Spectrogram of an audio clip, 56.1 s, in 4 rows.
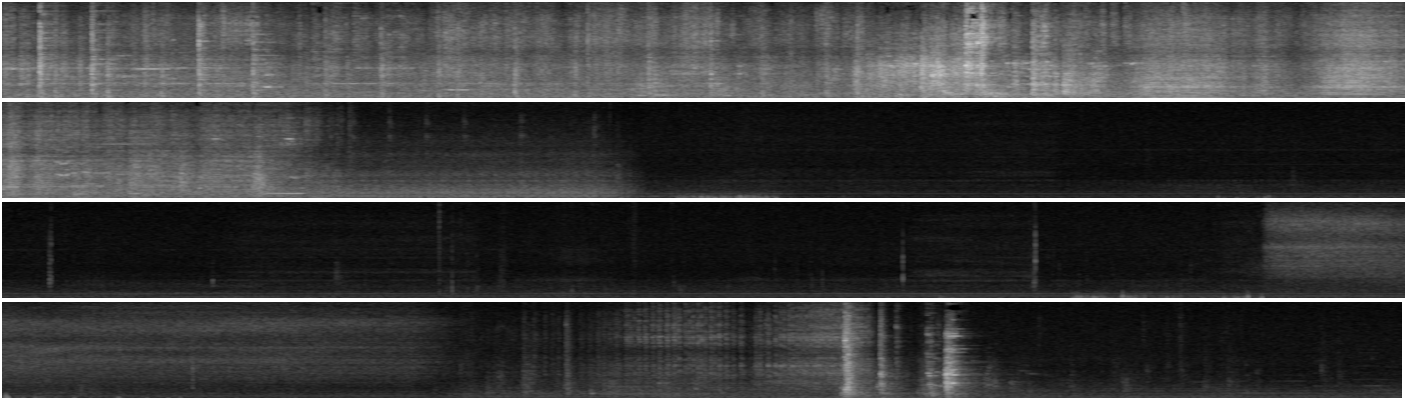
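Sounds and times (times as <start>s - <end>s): loud bangs from train cars: 0.0s - 17.6s, 50.4s - 52.4s
freight train rolling past: 0.0s - 22.9s, 25.2s - 56.0s.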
